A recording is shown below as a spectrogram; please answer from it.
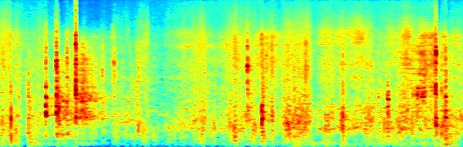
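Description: Rubbing and rustling noise on a clip-on wireless microphone while walking, with several sharp clicks and knocks as doors are pushed closed.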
